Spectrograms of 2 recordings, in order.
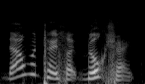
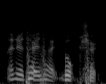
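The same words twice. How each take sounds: First: Loud, delighted verdict; excited. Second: Said in the usual way. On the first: Real, not acted. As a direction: rave about the taste.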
